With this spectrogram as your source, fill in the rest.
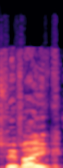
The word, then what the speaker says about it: Vivek: It's Vivek. It rhymes with cake.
